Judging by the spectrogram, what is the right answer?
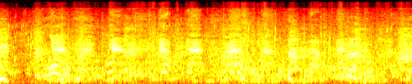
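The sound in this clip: Paddles splash water in quick, rhythmic strokes during a paddle race between two competitors. The loud, repeated splashing stays busy and continuous throughout.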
